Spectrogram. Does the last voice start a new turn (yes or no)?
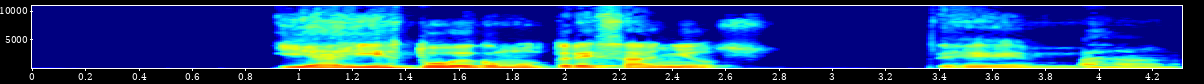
yes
